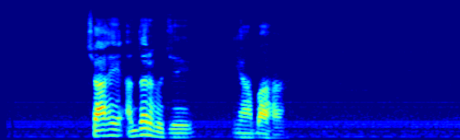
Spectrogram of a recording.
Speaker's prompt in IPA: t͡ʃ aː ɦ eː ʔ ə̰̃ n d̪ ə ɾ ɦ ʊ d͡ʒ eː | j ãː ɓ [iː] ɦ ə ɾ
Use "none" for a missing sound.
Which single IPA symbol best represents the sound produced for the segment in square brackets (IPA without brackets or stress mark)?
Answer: aː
